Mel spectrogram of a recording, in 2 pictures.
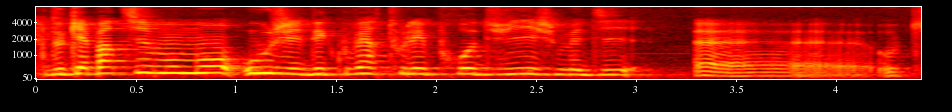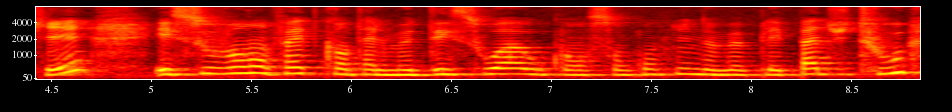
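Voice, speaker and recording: A young woman chats straight to camera, candid and a little self-mocking. She has a head cold that leaves her sounding stuffy. A faint hiss of background noise sits under her voice. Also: mid-range voice. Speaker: beauty vlogger. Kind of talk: casual chat to camera.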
